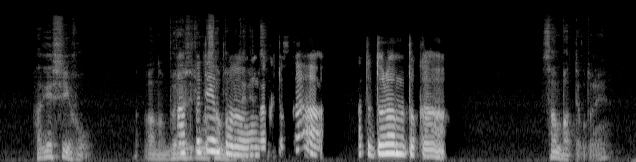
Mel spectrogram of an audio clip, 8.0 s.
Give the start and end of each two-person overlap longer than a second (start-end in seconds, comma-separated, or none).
2.2-3.4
